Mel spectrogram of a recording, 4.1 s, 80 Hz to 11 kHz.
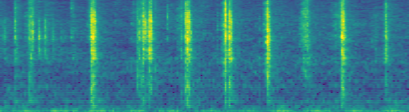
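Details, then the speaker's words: Lenovo Yoga C740-15 CPU cooling fan spun by hand: sharp, dry, uneven ticks and grinding, worse at high speed. Worn ball bearing; cleaning didn't help, so the fan needs replacement. "that the ball bearing is giving that grinding sound."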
